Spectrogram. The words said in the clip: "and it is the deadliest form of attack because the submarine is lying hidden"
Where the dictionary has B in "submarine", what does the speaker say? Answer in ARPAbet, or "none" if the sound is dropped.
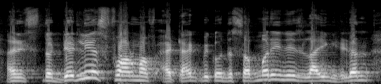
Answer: B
